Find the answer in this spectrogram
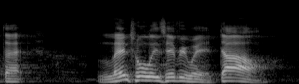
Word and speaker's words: dal: that lentil is everywhere Dal it's not you're not calling your wife doll it's spelled a little different and on the back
